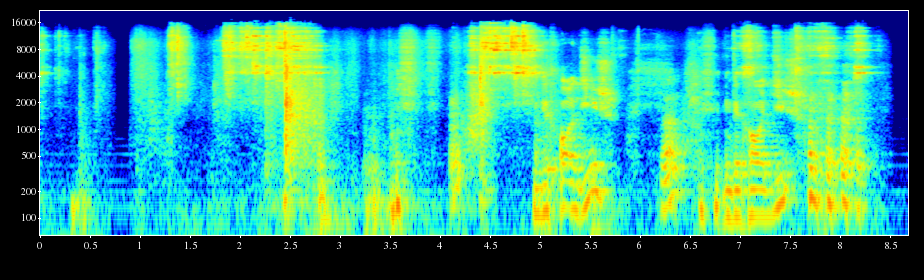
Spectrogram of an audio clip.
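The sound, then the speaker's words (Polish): Keys jangle and clink in bright metallic bursts, rattling on and off throughout while a person talks over them. “Kluczy nie chciałem, żeby...”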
